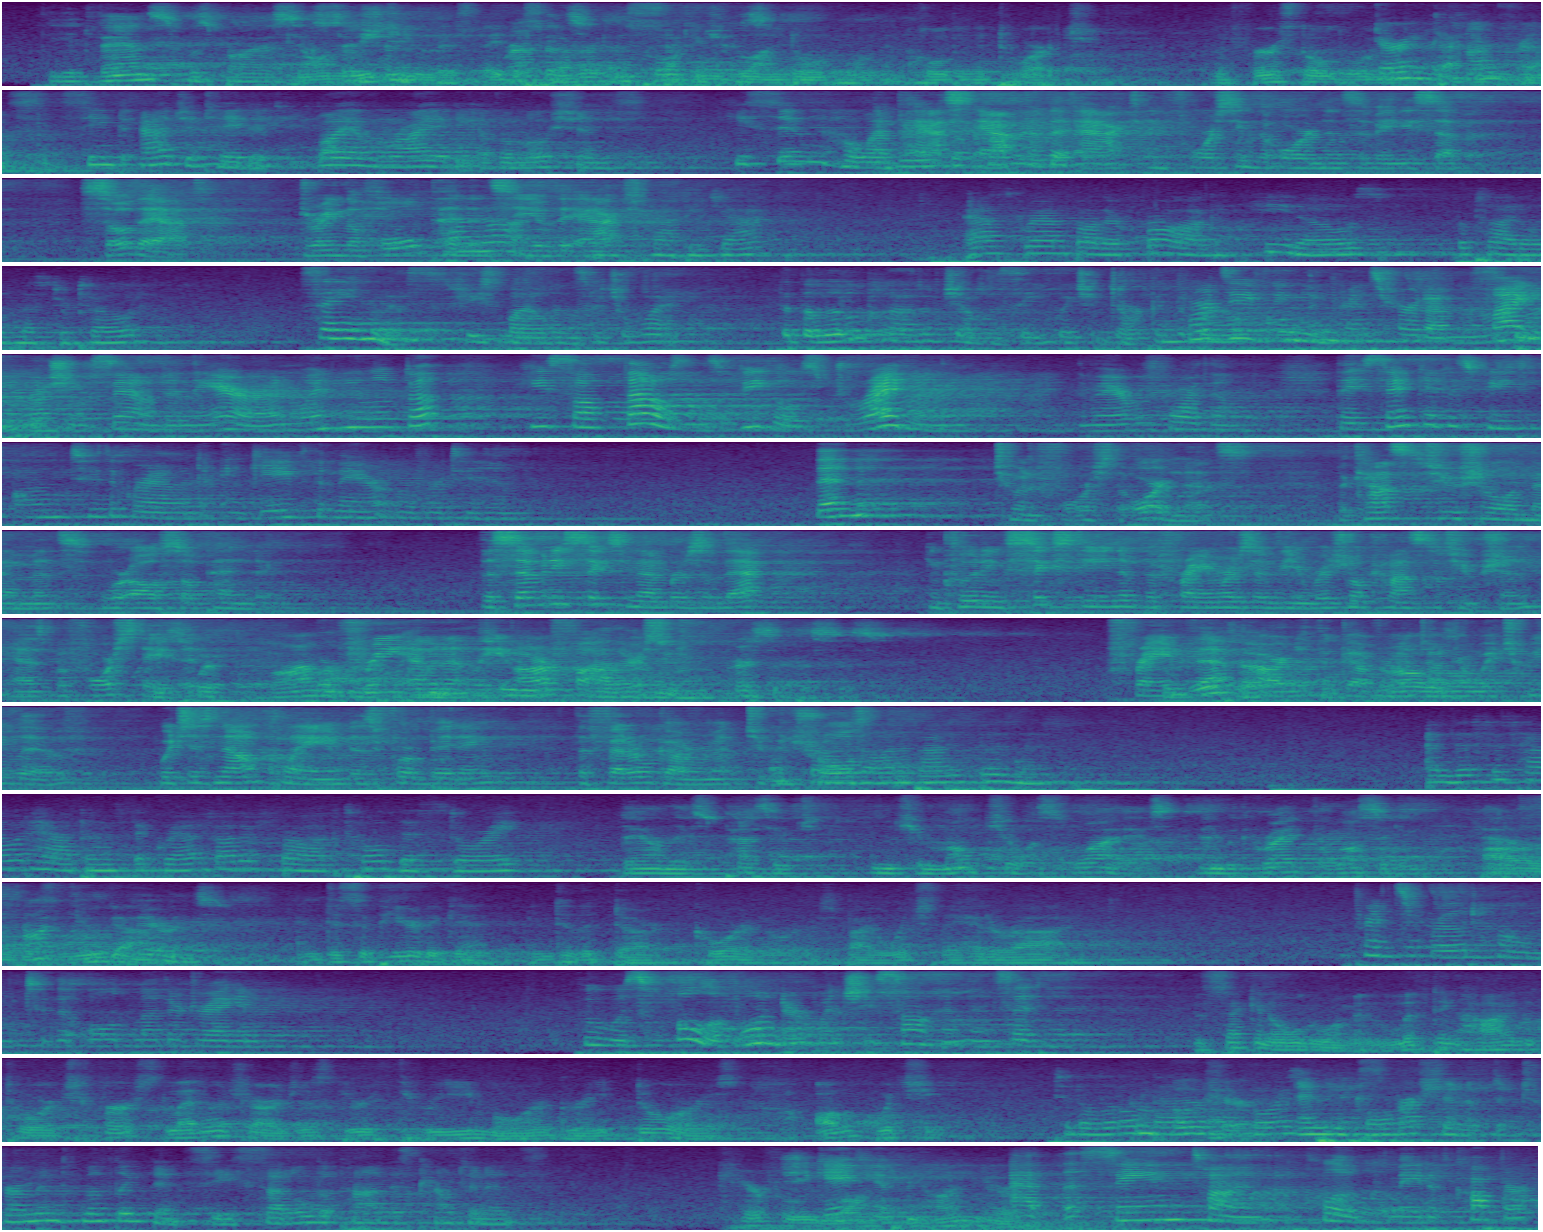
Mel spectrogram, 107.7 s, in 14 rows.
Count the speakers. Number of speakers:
7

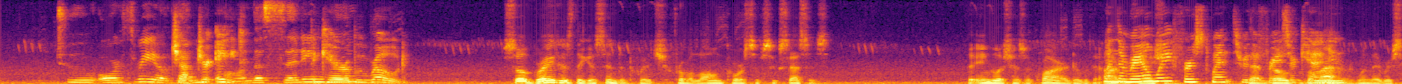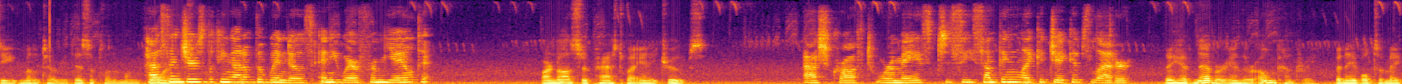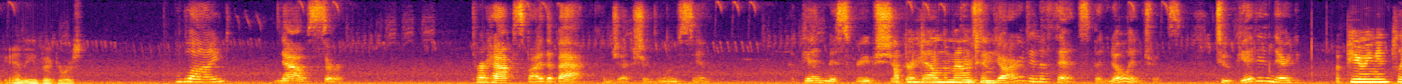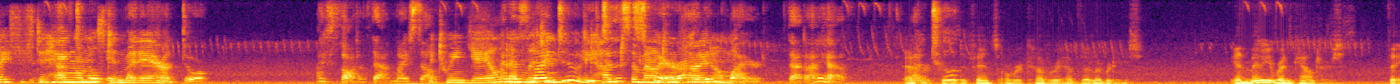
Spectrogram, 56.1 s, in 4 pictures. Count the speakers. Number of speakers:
3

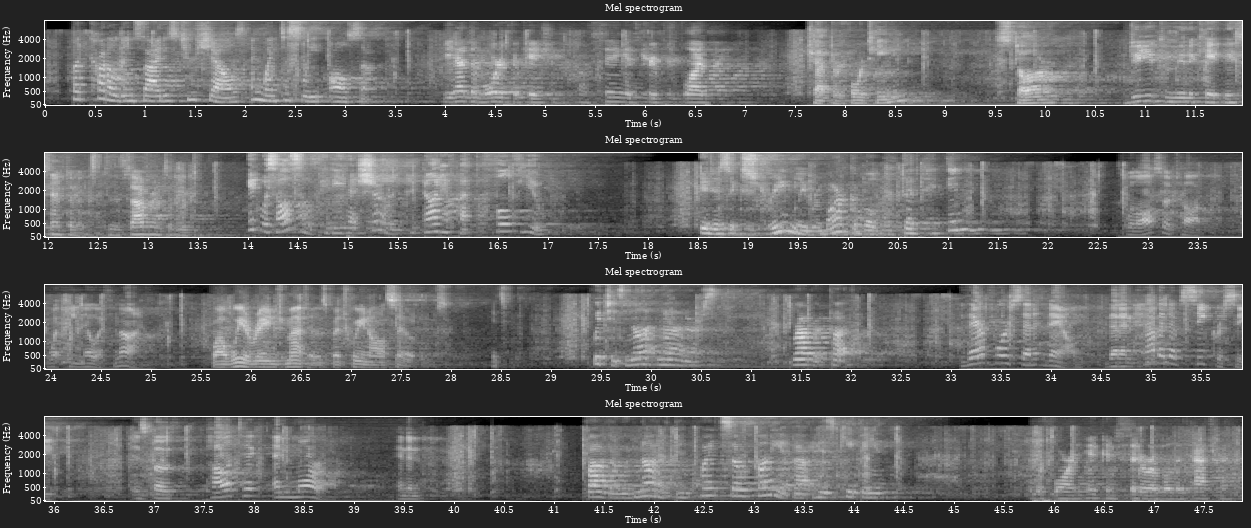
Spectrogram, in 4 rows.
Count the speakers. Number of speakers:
9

